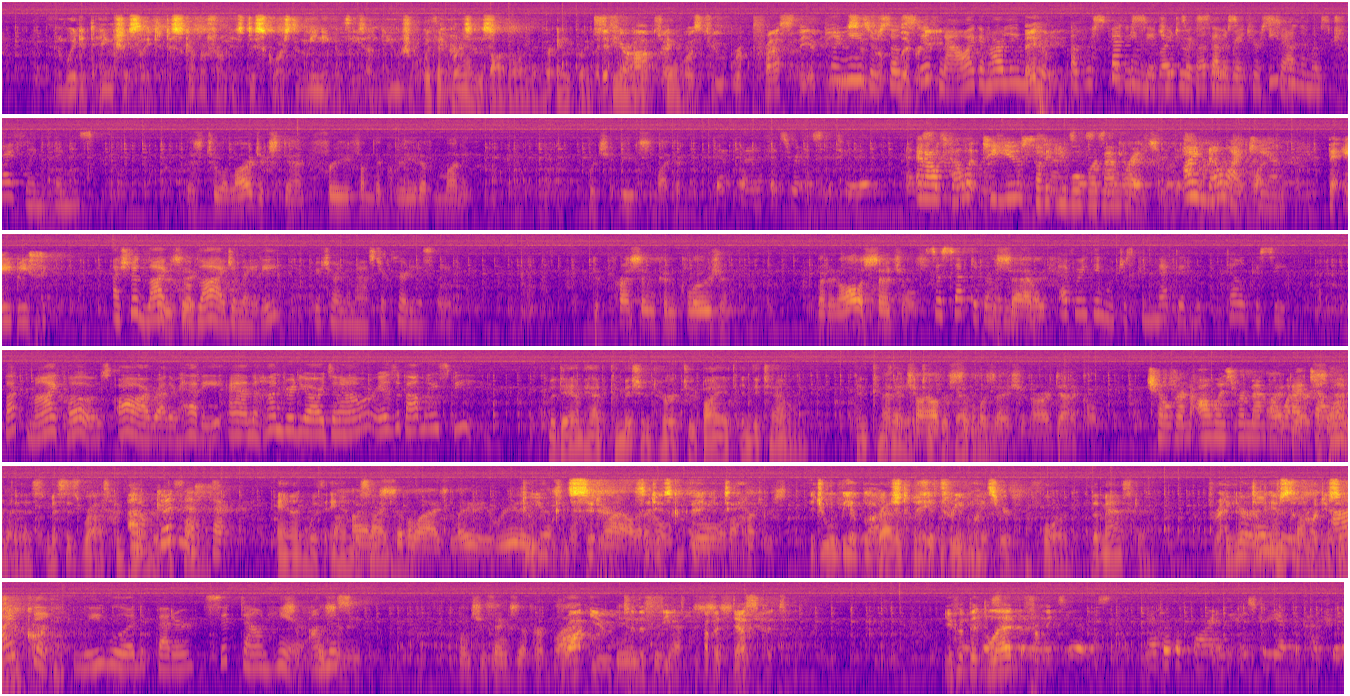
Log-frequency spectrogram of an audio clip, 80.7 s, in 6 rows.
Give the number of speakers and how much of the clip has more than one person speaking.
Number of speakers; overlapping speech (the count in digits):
8, about 38%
